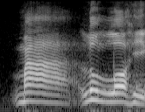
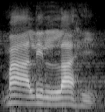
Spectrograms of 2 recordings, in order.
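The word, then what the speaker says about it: مال الله: Min sebagian, malullahi kalau bacanya langsung begitu. Tapi karena min jadi ngejer kan, min malillahi.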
